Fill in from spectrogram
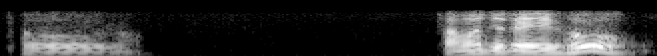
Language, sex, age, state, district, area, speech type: Urdu, male, 18-30, Delhi, South Delhi, urban, conversation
